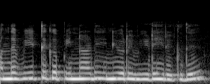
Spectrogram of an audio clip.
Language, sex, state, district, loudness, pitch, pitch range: Tamil, female, Tamil Nadu, Kanyakumari, -11 LUFS, 255 Hz, 250-265 Hz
